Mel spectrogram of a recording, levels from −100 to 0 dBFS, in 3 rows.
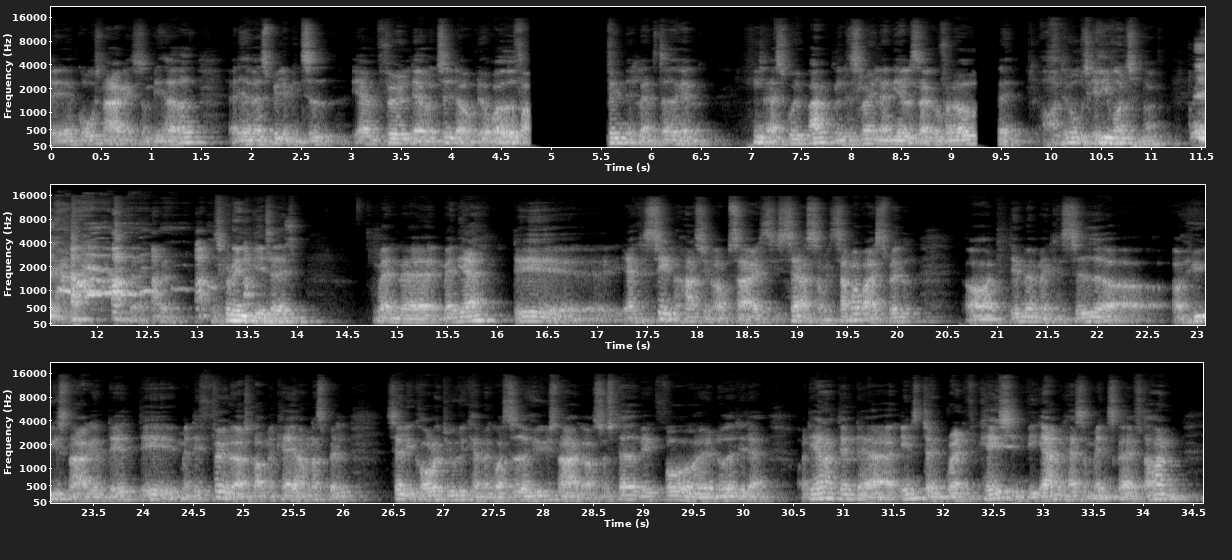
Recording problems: off-mic speech; far
room echo; slight; dies away in 0.4 s
abrupt cut into speech; at the start
audio cutting out; at 5 s for 1 s and at 9.5 s

